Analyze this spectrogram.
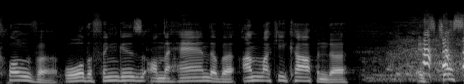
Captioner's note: laughter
